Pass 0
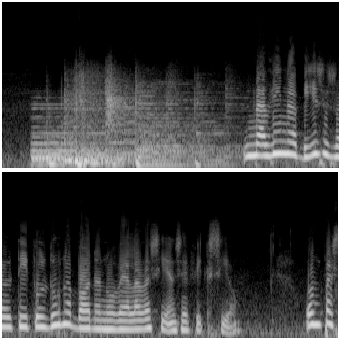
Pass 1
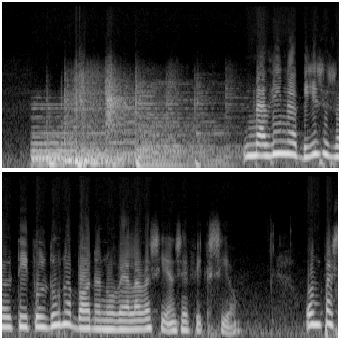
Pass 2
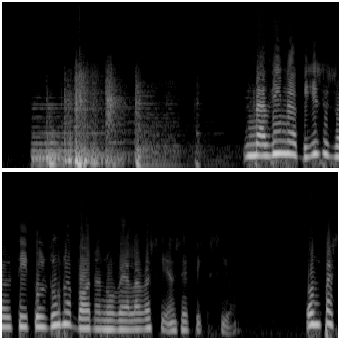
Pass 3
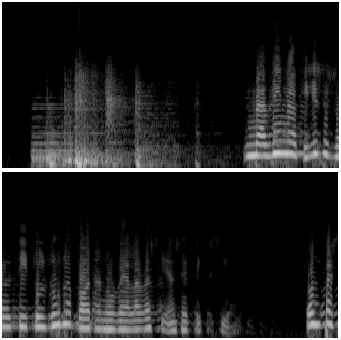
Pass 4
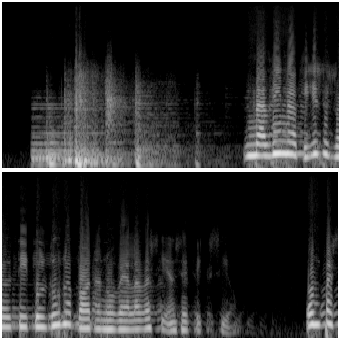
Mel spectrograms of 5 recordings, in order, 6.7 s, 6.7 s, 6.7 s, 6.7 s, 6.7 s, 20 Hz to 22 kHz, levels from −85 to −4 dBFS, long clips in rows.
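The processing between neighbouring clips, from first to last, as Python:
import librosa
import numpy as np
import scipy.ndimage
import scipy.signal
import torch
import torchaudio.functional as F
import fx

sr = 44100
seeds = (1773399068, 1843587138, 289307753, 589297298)

y1 = fx.high_shelf(x, sr, hz=4000.0, db=11.0)
y2 = fx.upward_expand(y1, sr, threshold_db=-35.0, expansion=2.5)
y2 = y2 * 10.0 ** (-6.0 / 20.0)
y3 = fx.echo_feedback(y2, sr, ms=125, feedback_pct=49, wet_db=-19.0)
y4 = fx.tracing_dist(y3, sr, depth_ms=0.036)
y4 = y4 * 10.0 ** (8.0 / 20.0)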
